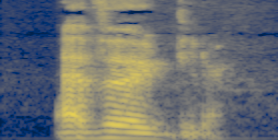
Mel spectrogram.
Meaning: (adjective) plural of aveugle; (verb) second-person singular present indicative/subjunctive of aveugler
- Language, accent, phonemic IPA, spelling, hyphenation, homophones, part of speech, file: French, Canada, /a.vœɡl/, aveugles, a‧veugles, aveugle / aveuglent, adjective / noun / verb, LL-Q150 (fra)-aveugles.wav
